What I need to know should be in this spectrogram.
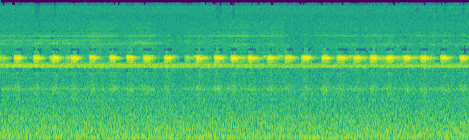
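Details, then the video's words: Grass insects chirping as white noise for a study session: a high, shrill pulsed trill repeating nearly three times a second over a steady high drone, with no other sounds. "풀벌레 소리"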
